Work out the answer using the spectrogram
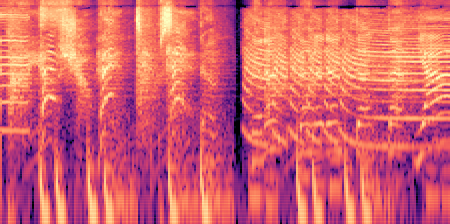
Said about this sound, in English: Always need more air horn.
